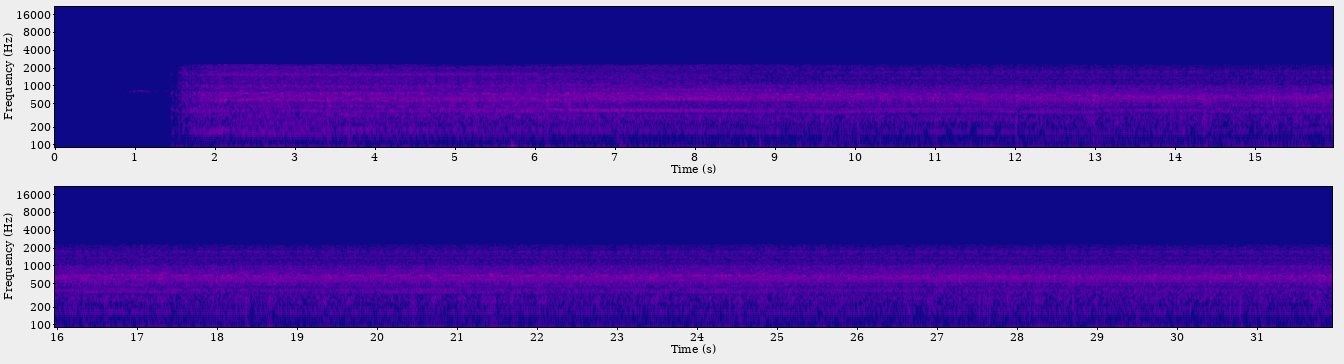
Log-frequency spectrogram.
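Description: An electric power tool's motor starts about a second and a half in and runs steadily at a constant pitch, with a few low knocks in the first part.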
